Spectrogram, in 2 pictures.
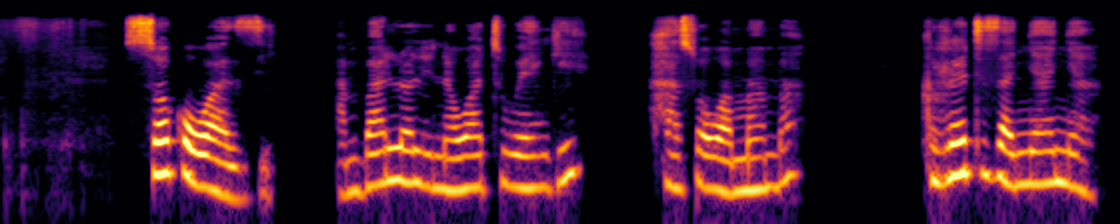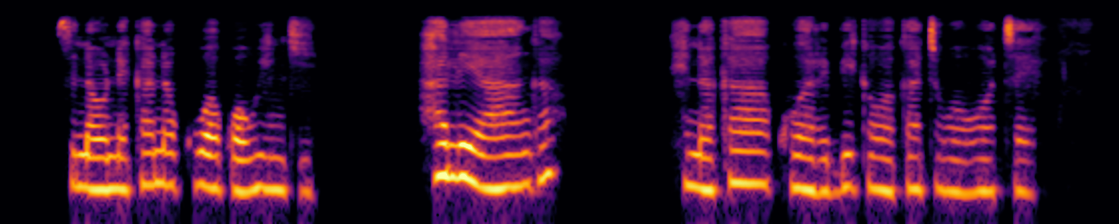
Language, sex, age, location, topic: Swahili, female, 25-35, Nairobi, finance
